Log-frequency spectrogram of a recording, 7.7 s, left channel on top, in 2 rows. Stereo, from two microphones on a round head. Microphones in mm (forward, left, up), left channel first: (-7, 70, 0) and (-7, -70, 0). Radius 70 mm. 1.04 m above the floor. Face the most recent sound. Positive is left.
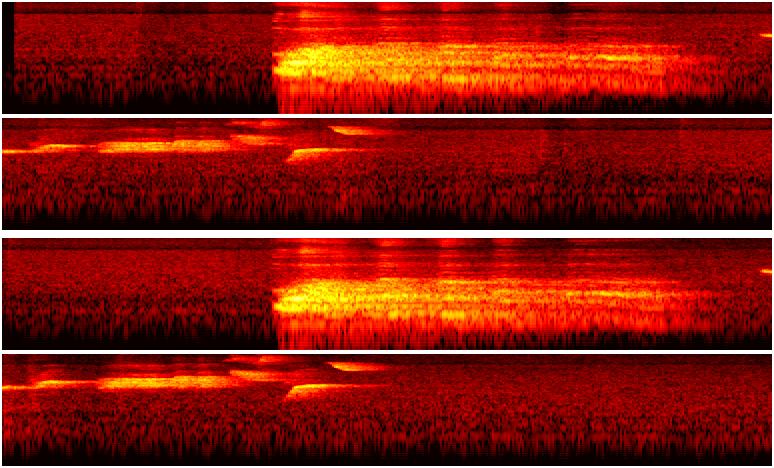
turn(degrees=-65)  # may be behind; listen again after turning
